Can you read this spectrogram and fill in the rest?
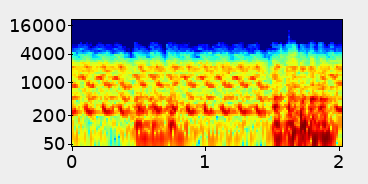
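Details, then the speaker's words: Ford F350 7.3 Power Stroke diesel cold start near 30°F after 7°F night, glow plugs cycled repeatedly: starter grinds in quick even pulses, engine nearly catches with brief surge then keeps cranking; owner suspects gelled fuel or a glow plug. "did you hear that it it almost took off let's try this one more time I really don't want to plug this truck in"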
